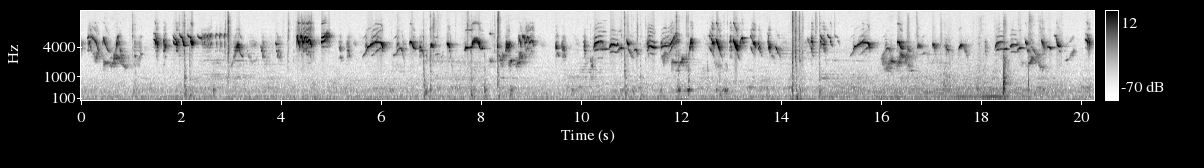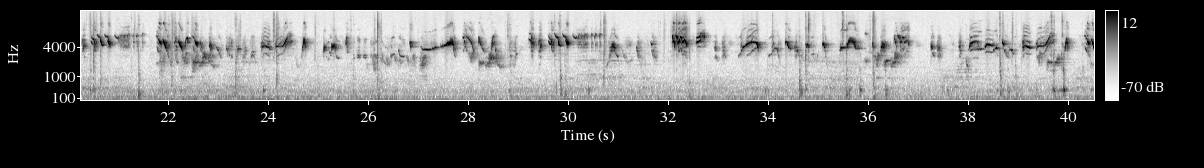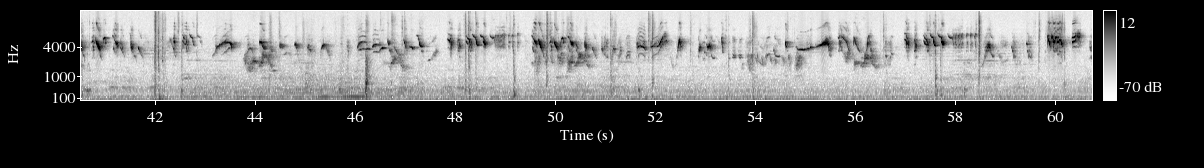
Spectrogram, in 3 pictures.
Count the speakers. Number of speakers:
0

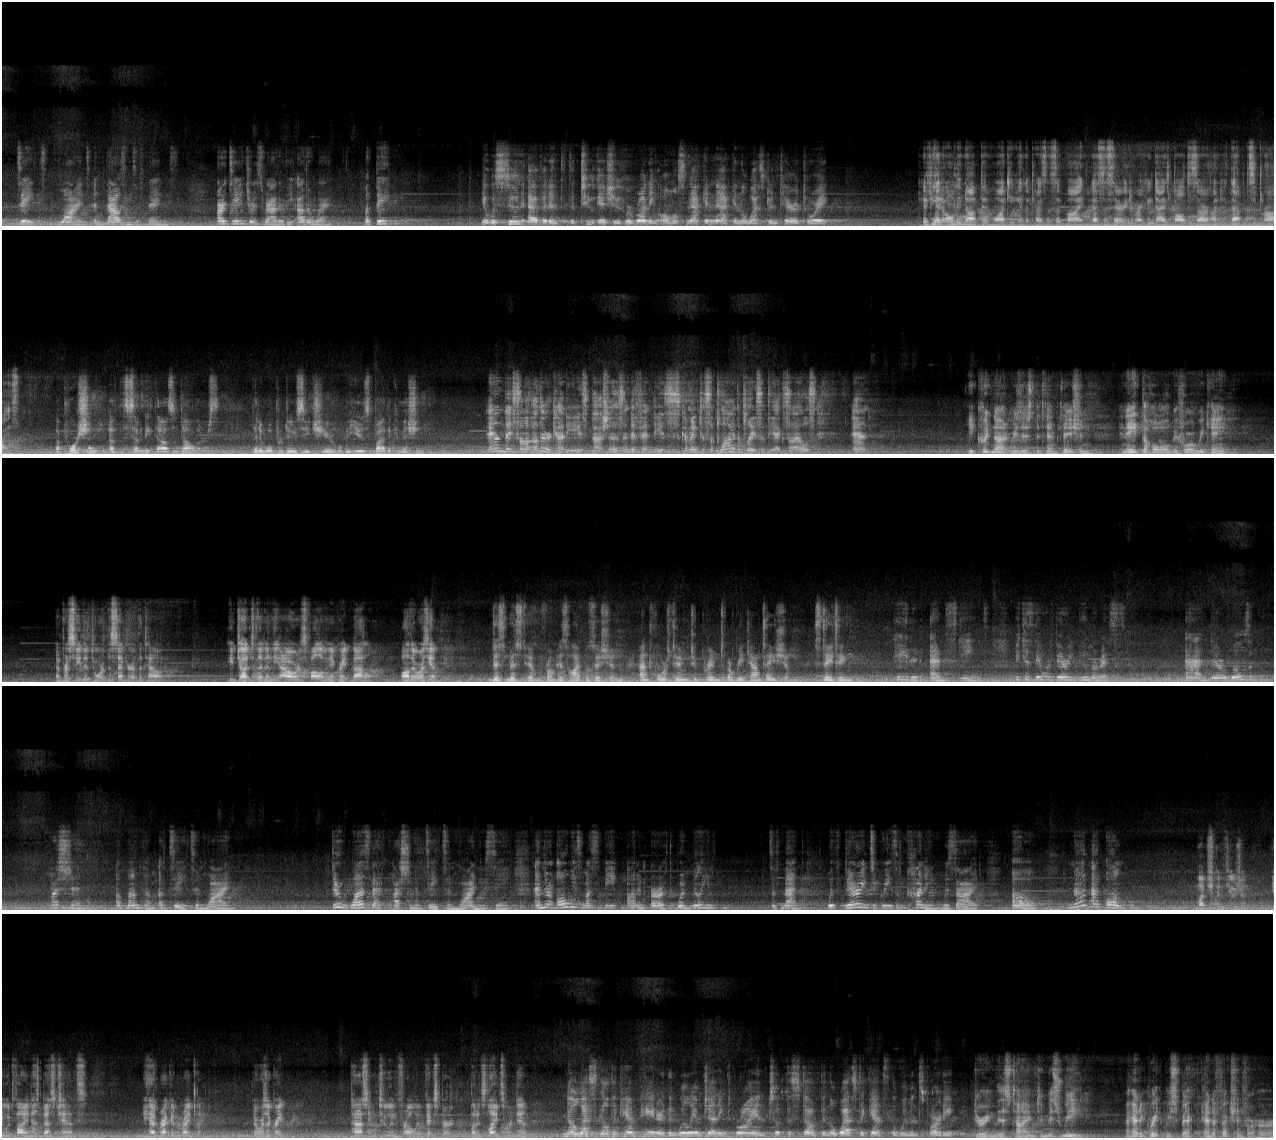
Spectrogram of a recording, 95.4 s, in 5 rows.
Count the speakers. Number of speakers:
8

